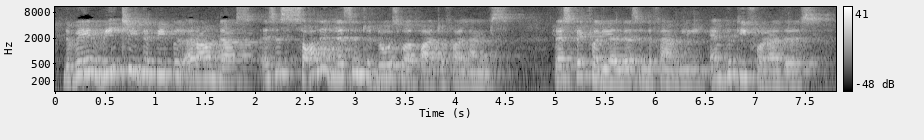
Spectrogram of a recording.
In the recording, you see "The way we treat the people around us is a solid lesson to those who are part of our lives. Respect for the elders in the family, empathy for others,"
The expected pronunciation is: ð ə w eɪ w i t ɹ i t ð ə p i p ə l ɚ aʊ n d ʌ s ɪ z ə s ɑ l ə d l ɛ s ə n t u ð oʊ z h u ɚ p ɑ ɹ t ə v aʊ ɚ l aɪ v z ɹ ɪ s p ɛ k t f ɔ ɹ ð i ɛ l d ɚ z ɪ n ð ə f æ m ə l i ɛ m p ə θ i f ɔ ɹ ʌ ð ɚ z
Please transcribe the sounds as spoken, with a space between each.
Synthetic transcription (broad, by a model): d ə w eɪ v i t ɹ i t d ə p i p ə l ɚ aʊ n d ʌ s ɪ z ə s ɑ l ə d l ɛ s ə n t u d oʊ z h u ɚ p ɑ ɹ t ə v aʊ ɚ l aɪ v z ɹ ɪ s p ɛ k t f ɔ ɹ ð i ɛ l d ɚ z ɪ n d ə f æ m ə l i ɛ m p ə t i f ɔ ɹ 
